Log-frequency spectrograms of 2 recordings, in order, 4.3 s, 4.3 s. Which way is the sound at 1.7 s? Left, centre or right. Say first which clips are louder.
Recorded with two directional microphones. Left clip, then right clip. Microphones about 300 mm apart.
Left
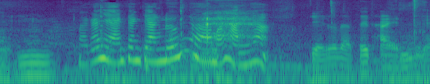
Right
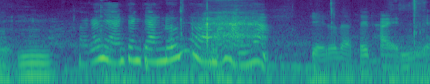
Left 1 dB; centre.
